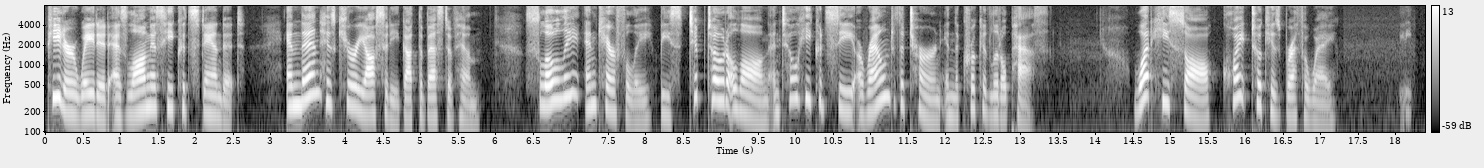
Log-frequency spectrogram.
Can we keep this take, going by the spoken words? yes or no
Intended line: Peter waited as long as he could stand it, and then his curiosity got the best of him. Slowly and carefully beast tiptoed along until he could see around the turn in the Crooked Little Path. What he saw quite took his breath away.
yes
